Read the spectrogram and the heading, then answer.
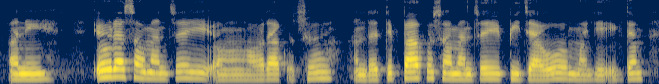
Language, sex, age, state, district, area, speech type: Nepali, female, 60+, West Bengal, Kalimpong, rural, spontaneous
